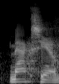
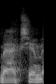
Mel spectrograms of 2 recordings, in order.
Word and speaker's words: Maxim: Um, so suppressors, also known as silencers, were invented in 1909 by Hyram Maxium. At least I think it's pronounced Maximum.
